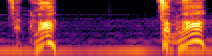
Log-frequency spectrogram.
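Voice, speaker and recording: A man's voice: fairly high pitch, big pitch swings, unhurried, fairly bright tone, faint music behind, voice pushed up. A man voicing a male household steward in an audio ghost story, coaxing to his betters and brusque to servants. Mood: urgent. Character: male household steward, placating yet callous.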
